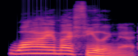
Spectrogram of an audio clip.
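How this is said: The question sounds openly curious and relaxed. The feeling is being explored with genuine interest. The speaker calls it right. "It's rarely one of open curiosity"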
